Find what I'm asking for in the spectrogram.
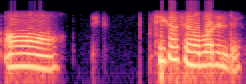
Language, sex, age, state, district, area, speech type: Assamese, female, 60+, Assam, Dhemaji, rural, conversation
